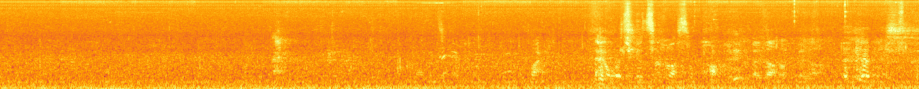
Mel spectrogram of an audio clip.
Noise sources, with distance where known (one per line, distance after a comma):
person or small group talking, near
